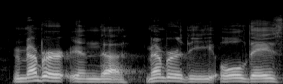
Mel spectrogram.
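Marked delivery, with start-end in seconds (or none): none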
